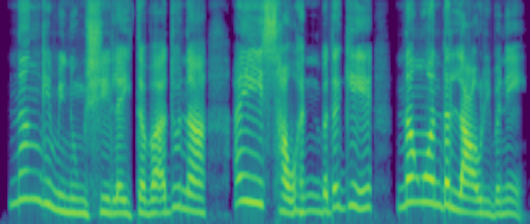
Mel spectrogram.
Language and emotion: Manipuri, angry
